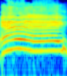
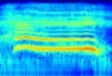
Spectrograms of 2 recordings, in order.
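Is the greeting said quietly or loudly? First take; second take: loudly; quietly. First: It is said loudly and confidently. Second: It is said quietly and timidly.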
